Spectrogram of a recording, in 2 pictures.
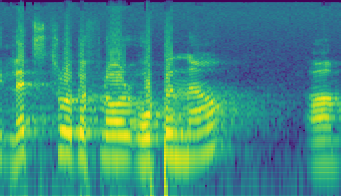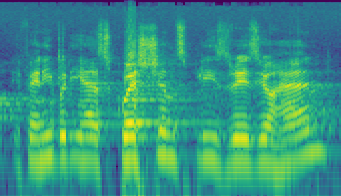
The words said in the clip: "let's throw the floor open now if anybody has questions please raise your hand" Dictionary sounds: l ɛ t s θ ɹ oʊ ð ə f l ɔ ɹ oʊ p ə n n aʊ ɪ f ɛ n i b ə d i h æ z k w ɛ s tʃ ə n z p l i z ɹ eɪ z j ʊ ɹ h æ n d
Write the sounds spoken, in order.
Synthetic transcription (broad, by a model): l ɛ t s t ɹ oʊ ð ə f l ɔ ɹ oʊ p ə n n aʊ ɪ f ɛ n i b ə d i h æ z k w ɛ s tʃ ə n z p l i z ɹ eɪ z j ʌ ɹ h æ n d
